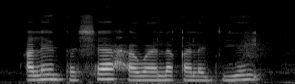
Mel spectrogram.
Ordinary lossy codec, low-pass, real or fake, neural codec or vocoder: none; 19.8 kHz; real; none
